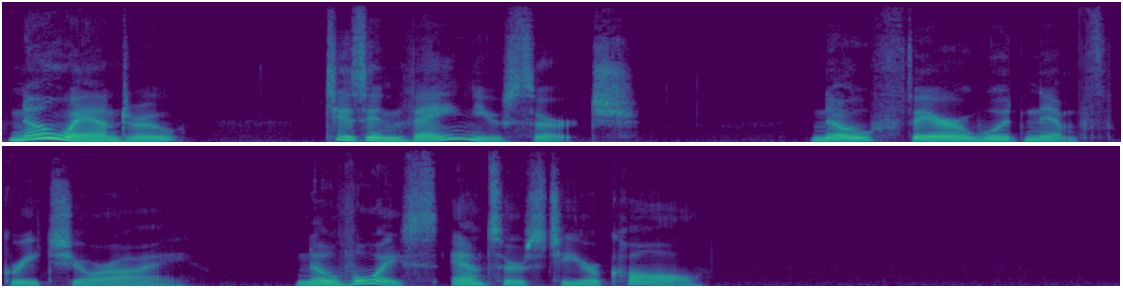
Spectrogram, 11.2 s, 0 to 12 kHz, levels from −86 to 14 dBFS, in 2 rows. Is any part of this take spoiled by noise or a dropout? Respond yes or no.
no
